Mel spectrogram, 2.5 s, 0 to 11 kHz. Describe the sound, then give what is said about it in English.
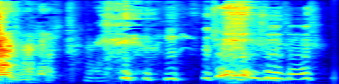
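A person vocally imitates the retro 8-bit cry of the Pokémon Snubbull, carried over from Gen 1 and 2: a few short, buzzy, yelping bursts with wavering pitch, somewhat dog-like, like a pixelated sneeze, delivered loudly with brief gaps between them. “from Gen 1 and 2 and stuff, like, they still have their old-ass 8-bit, like, sounds for cries.”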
